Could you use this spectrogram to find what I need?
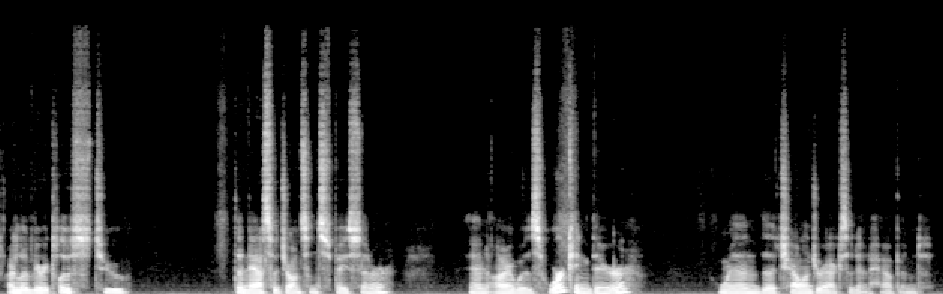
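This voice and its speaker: A woman with an American accent speaks in a fairly low, relaxed voice at a very slow pace, with long, frequent pauses. The recording is very clean with a silent background. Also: fairly even intonation. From West Texas. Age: 70s. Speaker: art teacher. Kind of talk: tutorial with casual chat. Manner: relaxed, conversational.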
